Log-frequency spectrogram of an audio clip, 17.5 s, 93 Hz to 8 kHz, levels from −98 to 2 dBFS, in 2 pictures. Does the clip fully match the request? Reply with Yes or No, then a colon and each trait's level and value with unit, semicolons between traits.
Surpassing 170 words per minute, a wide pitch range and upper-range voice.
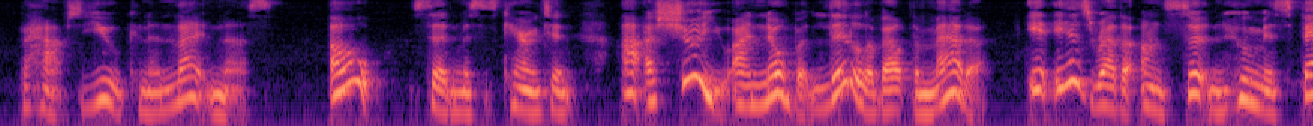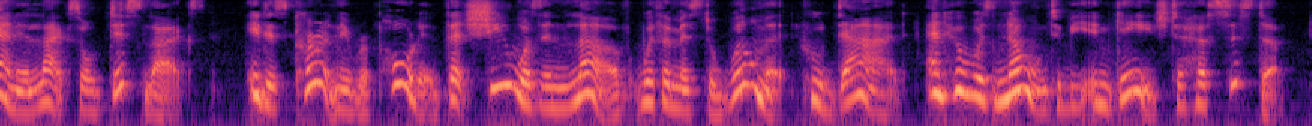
Yes: average, 185 wpm; wide, 7.0 semitones; very high, 290 Hz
